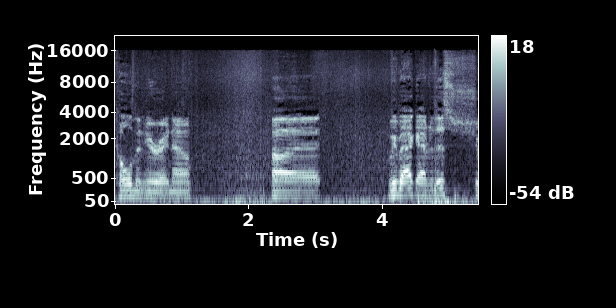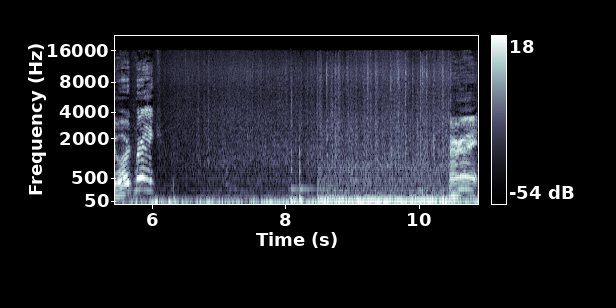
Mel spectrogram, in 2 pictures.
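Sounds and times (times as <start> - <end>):
speech: 0.0 - 1.3, 2.3 - 3.2, 4.1 - 6.2, 10.5 - 10.8
cold rain falling outdoors: 0.0 - 10.8
brief low tone: 8.1 - 10.4.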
